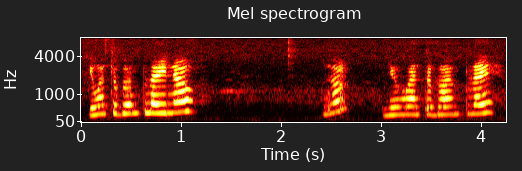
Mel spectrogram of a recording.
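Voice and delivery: fast high coaxing; playful pet talk. Real, not acted. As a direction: tease the bunny into play.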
